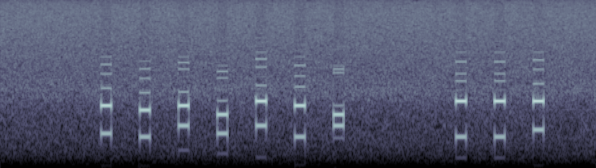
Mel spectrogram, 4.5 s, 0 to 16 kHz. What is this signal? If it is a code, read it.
DTMF, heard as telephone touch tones, dialled by machine, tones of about 80 ms. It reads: 62#4D3* AAC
